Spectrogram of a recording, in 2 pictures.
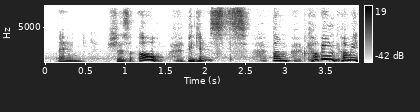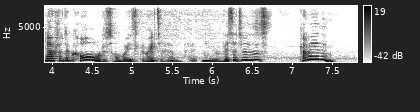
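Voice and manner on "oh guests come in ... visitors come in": very high, swooping small woman's voice. Narrating a game scene, voicing a small halfling-sized woman greeting guests: small halfling woman voice. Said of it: "you have to maintain that voice".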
